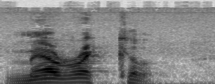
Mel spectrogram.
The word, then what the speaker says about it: miracle: See, 3 beats are there. Miracle. Ga, ga, ga. Miracle. So being the noun, you have to stress on the first sound.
